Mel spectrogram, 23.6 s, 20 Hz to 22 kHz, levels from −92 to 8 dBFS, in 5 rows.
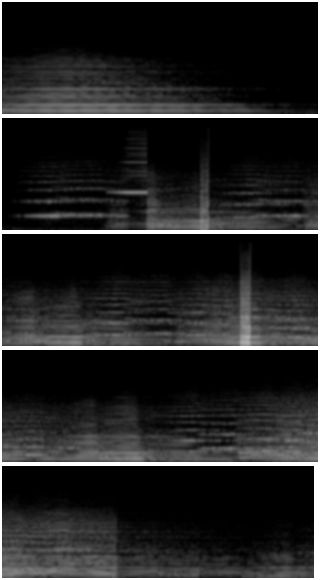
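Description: From 6.3 to 6.93 s a 1.4 kHz tone swells over roughly 0.4 s into a squeal about 10 dB above the sound. This is loudspeaker feedback squeal, where the microphone re-amplifies its own loudspeaker output. At 7.71 to 7.83 s and 13.05 to 13.2 s, sound and background jump about 20 dB louder together, and from 20.67 s to the end they drop about 11 dB. All three are likely sudden gain jumps, applied without a ramp.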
